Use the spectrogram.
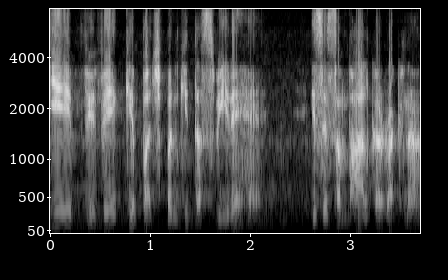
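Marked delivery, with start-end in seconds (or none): none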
